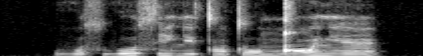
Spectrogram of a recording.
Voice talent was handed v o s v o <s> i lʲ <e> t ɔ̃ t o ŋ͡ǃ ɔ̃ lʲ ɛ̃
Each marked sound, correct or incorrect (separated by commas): correct, incorrect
